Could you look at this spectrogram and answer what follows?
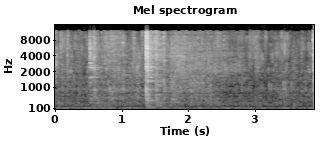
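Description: Chicken pieces for biryani simmer in a covered pot in their own juices from yogurt and tomato, giving a soft steady sizzle and bubbling with a few louder stirring clanks, and no voices.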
